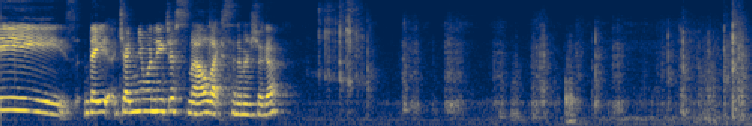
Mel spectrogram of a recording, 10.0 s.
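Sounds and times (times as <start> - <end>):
crunchy snack being chewed: 4.2 - 10.0.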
